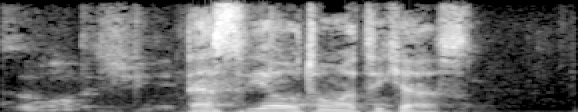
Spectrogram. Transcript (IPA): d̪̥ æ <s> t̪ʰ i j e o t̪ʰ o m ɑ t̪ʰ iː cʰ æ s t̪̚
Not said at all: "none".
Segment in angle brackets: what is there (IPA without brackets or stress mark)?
s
